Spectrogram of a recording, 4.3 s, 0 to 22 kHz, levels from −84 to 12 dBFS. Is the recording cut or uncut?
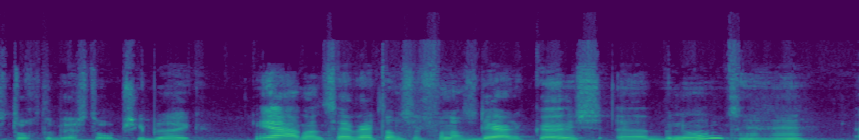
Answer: cut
